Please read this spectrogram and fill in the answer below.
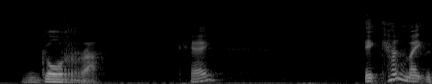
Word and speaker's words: gorra: And if you can roll your R's, when you see a double R in a Spanish word, it's an invitation to R, gorra.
